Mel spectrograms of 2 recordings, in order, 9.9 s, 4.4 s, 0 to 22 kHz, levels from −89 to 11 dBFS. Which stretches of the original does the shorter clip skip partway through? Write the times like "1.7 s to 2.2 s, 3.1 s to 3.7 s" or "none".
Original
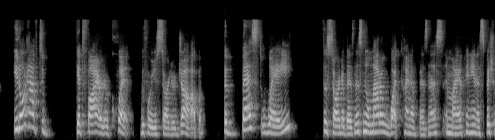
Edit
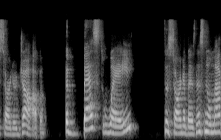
none

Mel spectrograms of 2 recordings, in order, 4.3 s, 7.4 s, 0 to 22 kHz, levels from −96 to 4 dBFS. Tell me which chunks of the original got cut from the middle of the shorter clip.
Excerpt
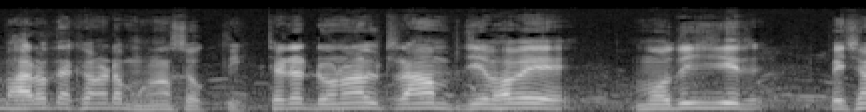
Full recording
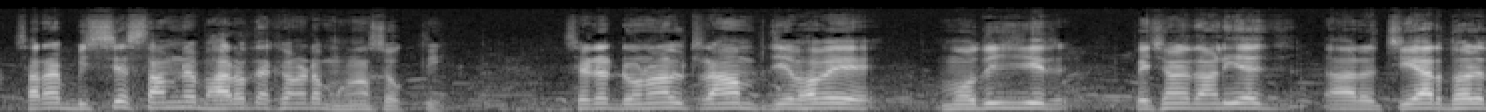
2.2 s to 2.7 s

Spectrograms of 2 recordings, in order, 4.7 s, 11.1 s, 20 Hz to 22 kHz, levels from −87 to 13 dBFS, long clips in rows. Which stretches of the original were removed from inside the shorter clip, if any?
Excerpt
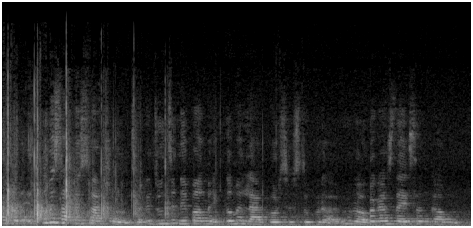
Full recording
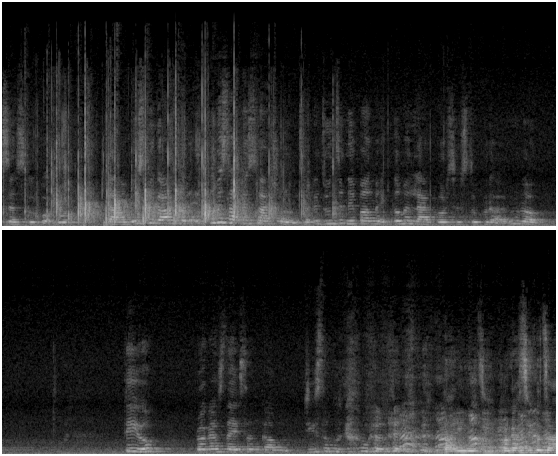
5.4 s to 7.5 s

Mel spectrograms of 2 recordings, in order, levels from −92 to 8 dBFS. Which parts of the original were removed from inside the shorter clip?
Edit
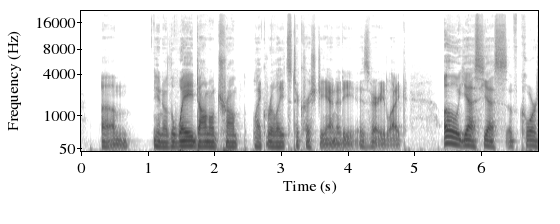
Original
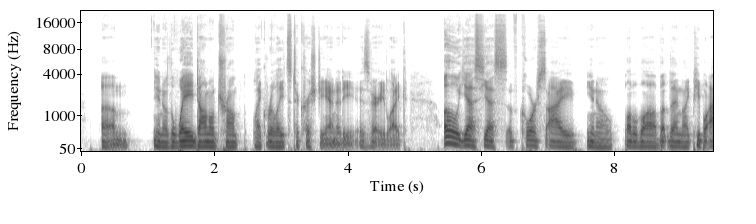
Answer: none

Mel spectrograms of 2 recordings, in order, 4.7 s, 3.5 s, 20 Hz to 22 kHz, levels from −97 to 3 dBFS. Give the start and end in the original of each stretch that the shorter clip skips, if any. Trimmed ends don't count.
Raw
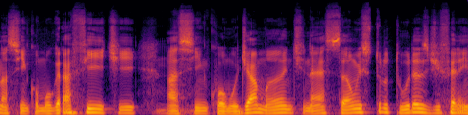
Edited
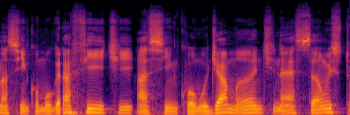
1.3 s to 1.6 s

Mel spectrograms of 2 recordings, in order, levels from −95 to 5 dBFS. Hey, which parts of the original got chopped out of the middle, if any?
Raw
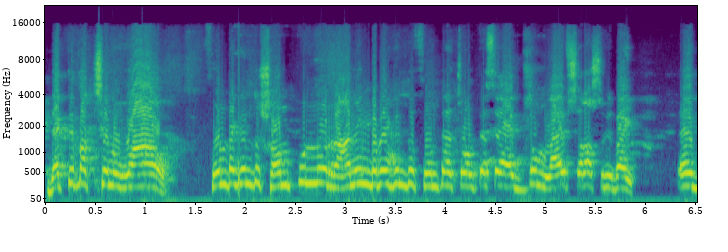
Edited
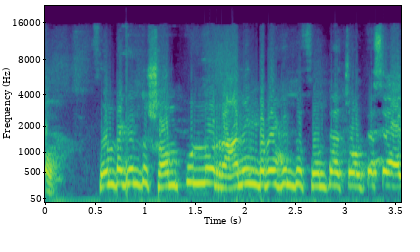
none

